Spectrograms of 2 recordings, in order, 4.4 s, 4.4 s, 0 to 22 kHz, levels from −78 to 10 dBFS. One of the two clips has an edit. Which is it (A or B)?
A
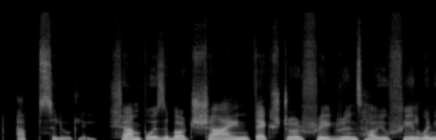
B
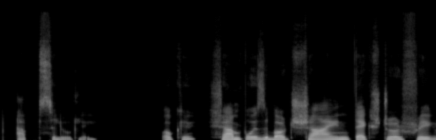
A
